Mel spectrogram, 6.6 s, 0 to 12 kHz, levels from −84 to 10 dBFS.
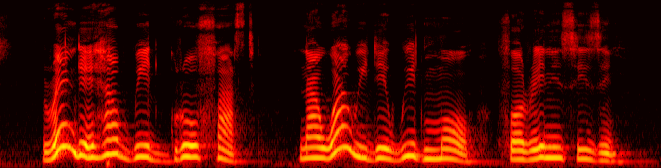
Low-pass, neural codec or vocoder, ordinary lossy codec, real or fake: none; none; none; real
